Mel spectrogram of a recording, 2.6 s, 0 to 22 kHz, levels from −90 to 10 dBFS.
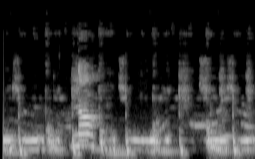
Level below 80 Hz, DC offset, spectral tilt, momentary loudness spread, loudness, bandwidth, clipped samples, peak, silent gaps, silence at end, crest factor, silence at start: -60 dBFS; under 0.1%; -8 dB/octave; 7 LU; -22 LUFS; 11 kHz; under 0.1%; -2 dBFS; none; 0 s; 18 dB; 0.05 s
